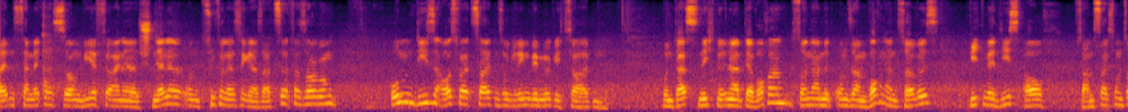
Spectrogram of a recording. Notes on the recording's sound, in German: LECTURA ist derzeit auf der Messe Agritechnica 2023 und berichtet über Neuigkeiten aus der Welt der Landmaschinen. Live-Gespräch mit Ausstellern.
